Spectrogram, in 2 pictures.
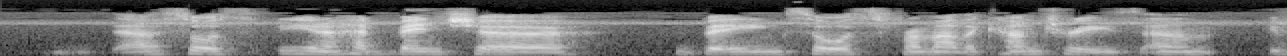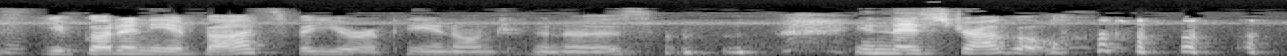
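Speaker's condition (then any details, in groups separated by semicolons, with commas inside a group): No condition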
